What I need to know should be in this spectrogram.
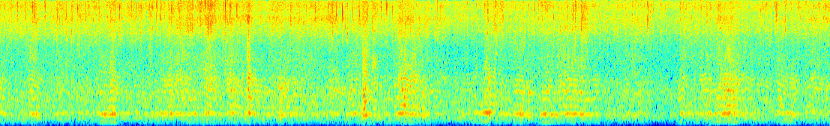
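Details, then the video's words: A bee buzzing through a summer day, its unbroken hum holding a fairly steady pitch while the loudness pulses gently, with small swells every second or two as it shifts position. "Bee Buzzing Sounds"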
